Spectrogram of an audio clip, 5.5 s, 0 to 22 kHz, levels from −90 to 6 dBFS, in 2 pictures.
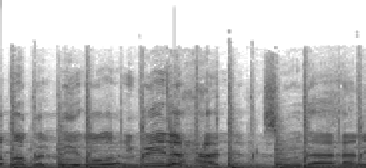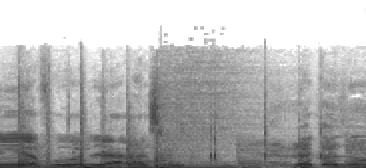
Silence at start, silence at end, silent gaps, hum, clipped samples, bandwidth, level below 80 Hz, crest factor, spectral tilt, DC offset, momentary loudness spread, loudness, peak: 0 s; 0 s; none; none; under 0.1%; 16 kHz; -24 dBFS; 12 dB; -4.5 dB/octave; under 0.1%; 9 LU; -12 LUFS; 0 dBFS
